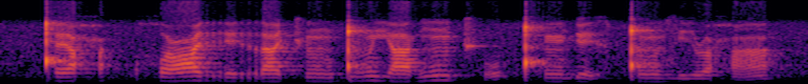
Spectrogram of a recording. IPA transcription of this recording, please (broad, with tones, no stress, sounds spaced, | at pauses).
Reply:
ǃ ɛ˦ ħ | χ ʊ˧ ʕ ɪ˦ r ɪ˧ r a˧ t͡ʃ õ˧ ɡ͡ǃ õ˦ j a˧ ɡ ũ˦ t͡ʃʼ o˨˦ ǃʰ ẽ˦ ɗ e˦˨ x ǃ õ˦ z i˧ ɹ ħ ã˨˦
